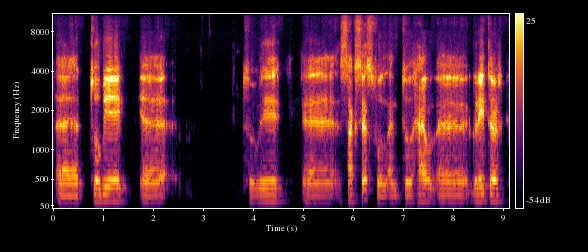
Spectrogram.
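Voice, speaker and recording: A man's voice: medium pitch, monotone, very slow, gravelly, fairly bright tone, highs cut off. A man translating a speech into English, hesitating and searching for words. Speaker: interpreter. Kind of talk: halting spoken translation.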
